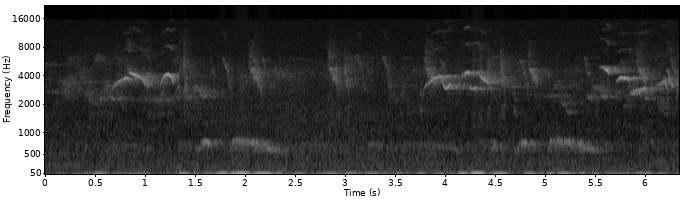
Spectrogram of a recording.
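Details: Birdsong in the morning: whistled phrases of a few notes return roughly every two seconds, answered by softer lower cooing between them.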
